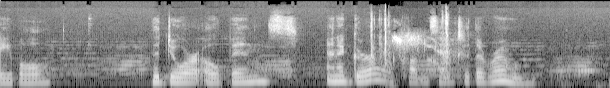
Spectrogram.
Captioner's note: opening door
